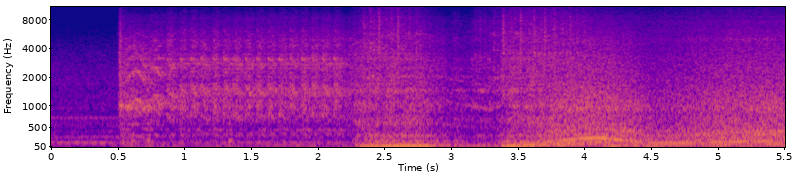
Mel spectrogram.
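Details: 1991 Dodge Dakota 4x4 extended cab, 5.2L V8, first start after replacing the fuel pump and housing. It cranks briefly, catches cleanly and settles into a steady idle with one small rev dip: normal start and idle.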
